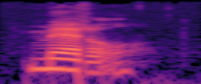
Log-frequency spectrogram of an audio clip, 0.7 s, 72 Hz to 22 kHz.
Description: Ääntäminen
Ääntäminen US : IPA : [ˈmɛ.tᵊl] UK : IPA : [ˈmɛ.tᵊl] Tuntematon aksentti: IPA : /ˈmɛtəl/ IPA : [ˈmɛ.ɾl̩] Haettu sana löytyi näillä lähdekielillä: englanti Käännös Konteksti Substantiivit 1.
